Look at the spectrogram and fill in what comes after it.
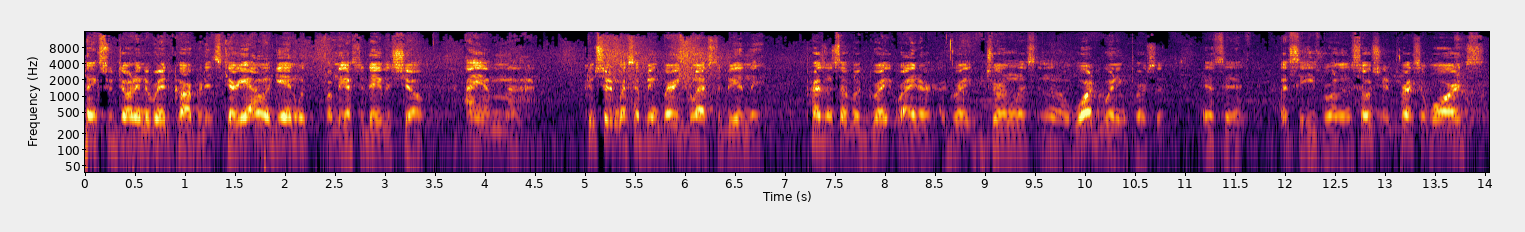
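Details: Adult man speaking; normal speech.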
